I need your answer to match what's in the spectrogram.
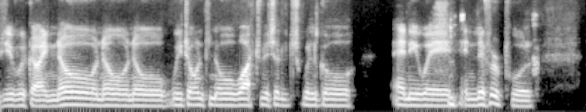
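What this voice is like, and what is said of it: Put-on accent. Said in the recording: “What was that accent?”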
